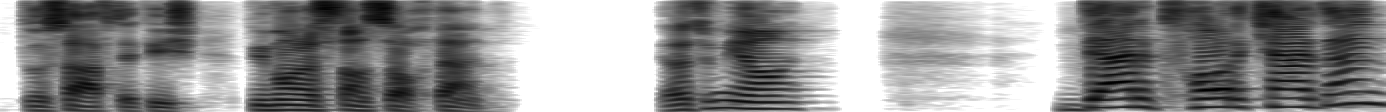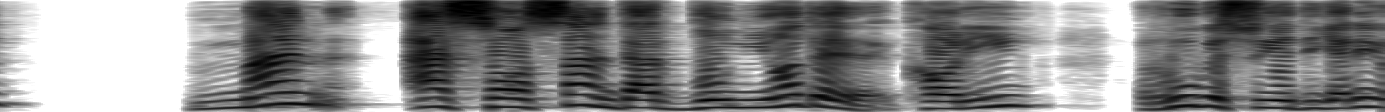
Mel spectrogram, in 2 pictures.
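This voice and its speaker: A man with a voice on the high side and a darkish tone teaches a church class as a conversational lecture. He keeps pausing to ask his listeners questions and checks how he pronounces foreign words.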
